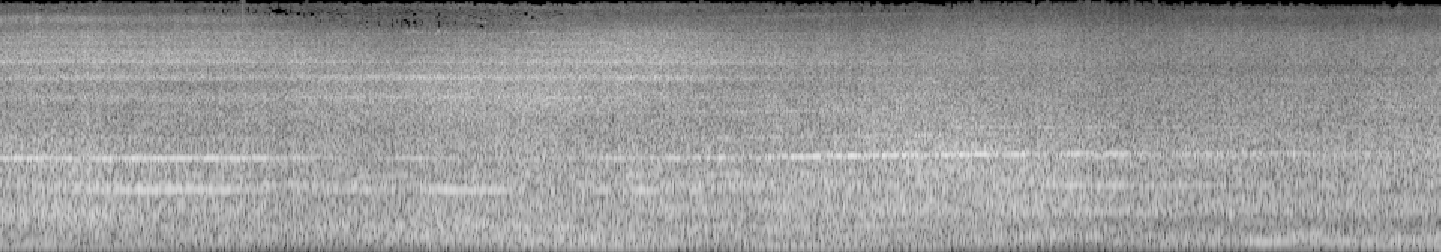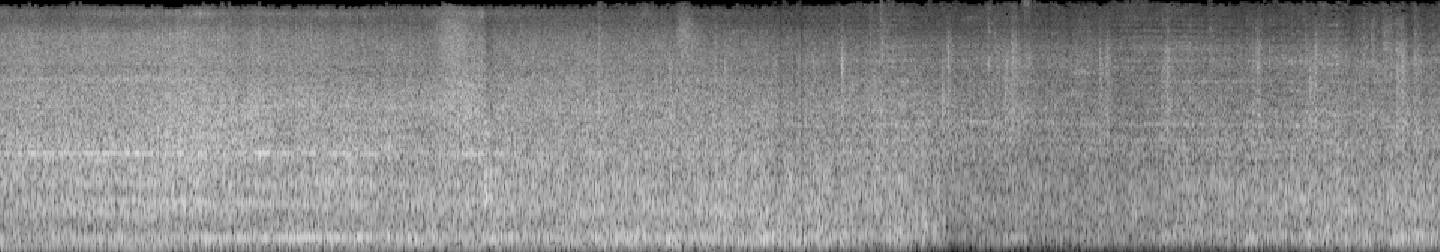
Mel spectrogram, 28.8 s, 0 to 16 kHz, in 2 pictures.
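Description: Class 66 diesel locomotive, its EMD two-stroke V12 running as it passes close by with a steady high whine, followed by a long rake of open box wagons rolling past, their wheels clacking over the rail joints in the later part.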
